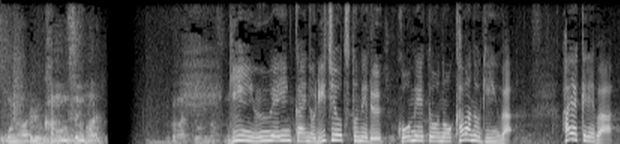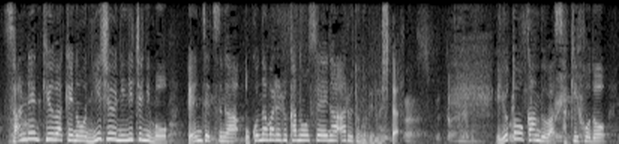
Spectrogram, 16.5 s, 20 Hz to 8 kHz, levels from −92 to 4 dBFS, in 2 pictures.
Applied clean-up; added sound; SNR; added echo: none; none; none; none.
